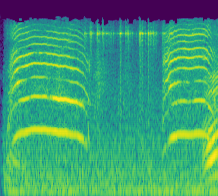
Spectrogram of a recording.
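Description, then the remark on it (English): A cat meows twice, loud, each call a drawn-out, wavering yowl separated by a short pause with faint background noise, during a game called Please Don't Eat My Cat. “The cat is sitting there minding its own business, and nothing is happening to the cat.”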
